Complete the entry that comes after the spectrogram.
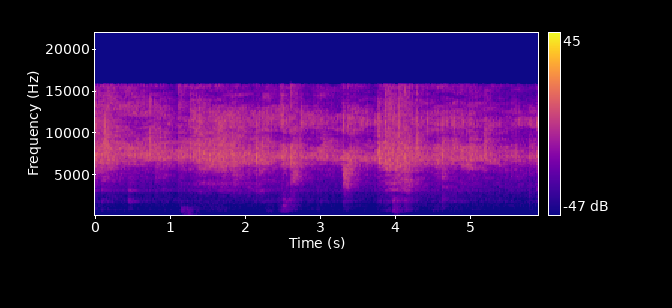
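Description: Diced aubergine, red pepper and onion sizzling in oil in a hot frying pan, a steady high hiss. A few soft knocks sound as pieces are dropped in and the cook's hands work at the board, the lowest one about a second in.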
